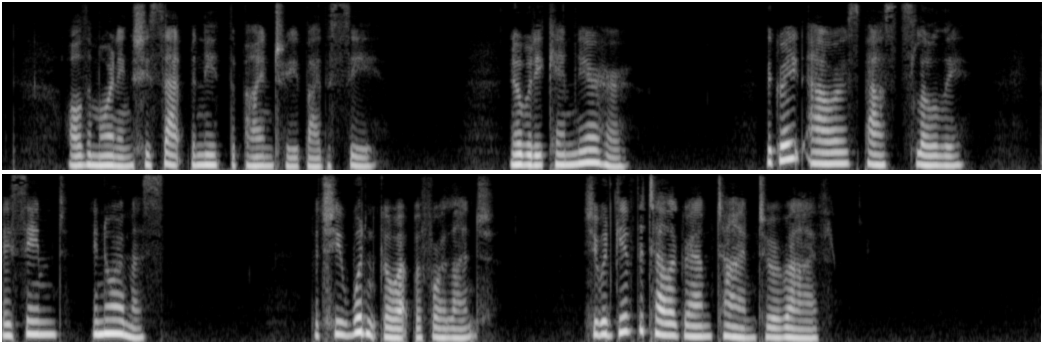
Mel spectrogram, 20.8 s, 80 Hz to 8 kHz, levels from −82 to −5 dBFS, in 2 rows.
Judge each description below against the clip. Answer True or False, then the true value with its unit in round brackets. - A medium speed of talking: False (115 wpm)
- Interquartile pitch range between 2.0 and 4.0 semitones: True (3.6 semitones)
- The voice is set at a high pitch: False (175 Hz)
